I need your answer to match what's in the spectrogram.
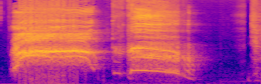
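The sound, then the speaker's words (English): A person lets out two loud, drawn-out screeching cries in a row, mimicking the shriek of Dubilia, a bird character, each one sliding downward in pitch at the end, followed by a brief start of another. “Do the shriek. Rah! He's a bird!”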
